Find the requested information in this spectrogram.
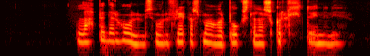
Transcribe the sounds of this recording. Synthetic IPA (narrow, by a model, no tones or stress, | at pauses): lahpɪt̪aɾɦɔːnʏmsɛmvɔɾʏ̥fɾɛːkaɾ̥smaːwvaɾpowkst̪ɛːlaskɾœl̥t̪ʏɪnːɪniðɪ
